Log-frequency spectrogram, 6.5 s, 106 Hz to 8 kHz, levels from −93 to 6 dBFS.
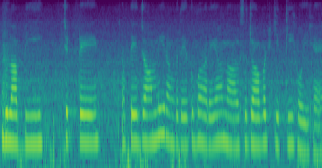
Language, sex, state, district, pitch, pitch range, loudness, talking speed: Punjabi, female, Punjab, Kapurthala, 210 Hz, 200-215 Hz, -19 LUFS, 110 wpm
